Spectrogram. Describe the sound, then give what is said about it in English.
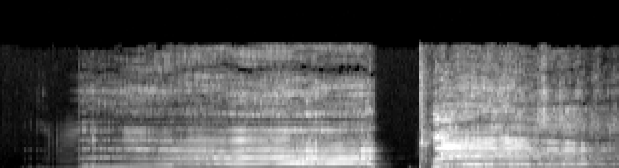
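A long, strained voiced groan of disgust, then a brief sputtering break and a second drawn-out moaning groan, loud, made by a person voicing the spitting out of ice cream that tasted like mud. “Said Horse as he spit the ice cream that tasted like mud onto the ground”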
